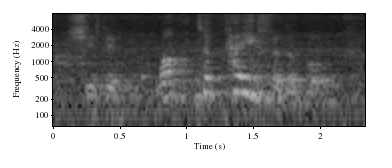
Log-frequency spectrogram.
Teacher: “pay” is the Nucleus. That's the last accented syllable. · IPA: She ∘didn't ˈwant to ˋpay for the ∘book.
